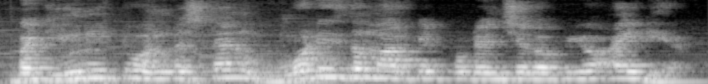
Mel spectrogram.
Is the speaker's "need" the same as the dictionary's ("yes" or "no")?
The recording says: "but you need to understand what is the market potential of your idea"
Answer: yes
